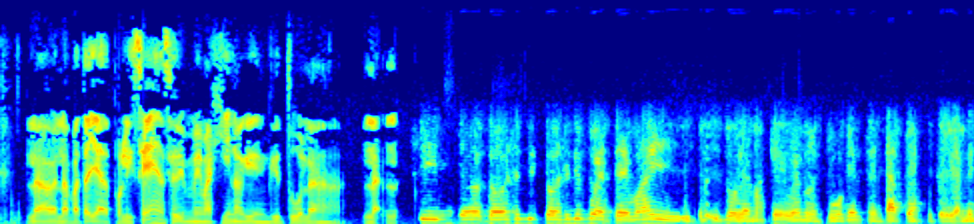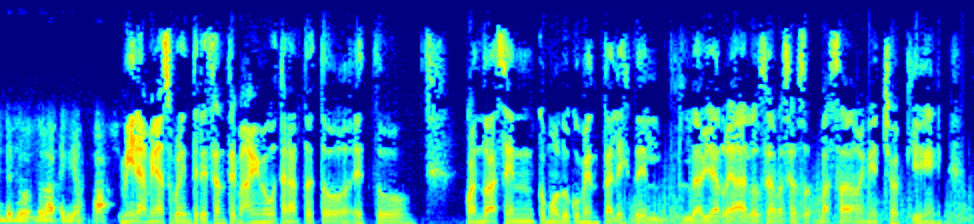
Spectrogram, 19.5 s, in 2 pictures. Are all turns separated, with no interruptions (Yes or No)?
Yes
